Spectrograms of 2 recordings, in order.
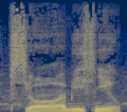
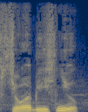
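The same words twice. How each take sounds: First: «Всё объяснил» said slowly, word by word; emphatic repetition. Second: Said in the usual way. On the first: A narrator's reading. Caller making sure the message is understood, «Всё объяснил» slow and emphatic.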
